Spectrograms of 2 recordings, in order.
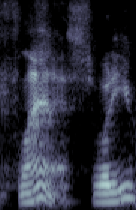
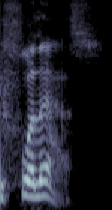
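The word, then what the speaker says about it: Flanaess: I called it Flanass. Is Flanass? That's what I did. It's actually Flanass.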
